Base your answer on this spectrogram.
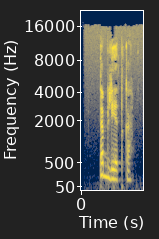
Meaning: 1. pill, tablet (small object for swallowing) 2. coin cell
- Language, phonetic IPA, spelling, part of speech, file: Russian, [tɐˈblʲetkə], таблетка, noun, Ru-таблетка.ogg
